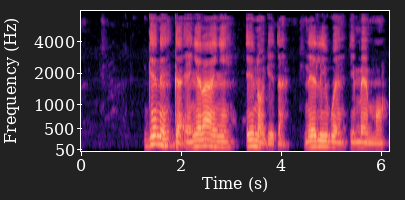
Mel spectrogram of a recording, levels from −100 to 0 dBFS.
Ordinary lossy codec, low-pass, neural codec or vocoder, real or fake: MP3, 48 kbps; 7.2 kHz; none; real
